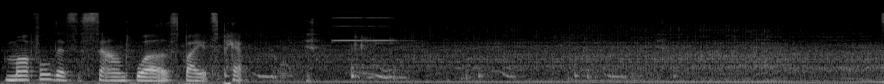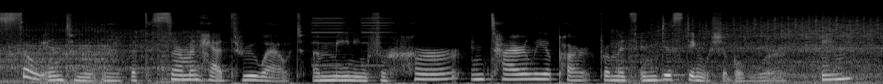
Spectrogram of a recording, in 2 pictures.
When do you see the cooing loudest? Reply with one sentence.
The loudest moment of the cooing is at 4 seconds.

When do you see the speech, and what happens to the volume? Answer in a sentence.
You can hear the speech briefly from 0.0 to 2.5 s; and from 8.8 to 17.5 s, at a steady volume.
